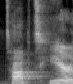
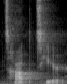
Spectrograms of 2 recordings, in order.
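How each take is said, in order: First: Louder emphatic top tier. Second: Whispered top tier; whispering. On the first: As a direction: say it out boldly. Repeats the phrase loud. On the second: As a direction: breathe it out without voice. Repeats the phrase hushed, then loud. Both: Real, not acted.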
